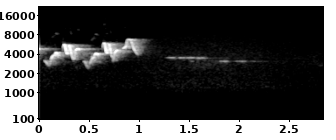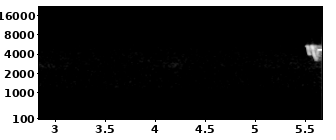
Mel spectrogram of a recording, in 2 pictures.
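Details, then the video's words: High, bright Magnolia warbler phrase of four or five looping slurred notes lasting about a second, then a soft drawn-out whistle and near silence until another phrase starts at the very end. "Magnolia warbler Calling."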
